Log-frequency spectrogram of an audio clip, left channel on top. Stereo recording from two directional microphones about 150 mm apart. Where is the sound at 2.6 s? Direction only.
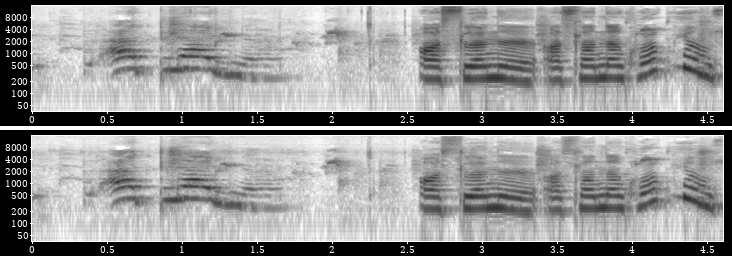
15° right (ahead or behind).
